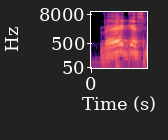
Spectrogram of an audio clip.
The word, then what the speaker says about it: Verges: V-E-R-G-E-S. I'm sorry if I'm not saying it correctly. – Verges, mate. – I'd say Verges.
